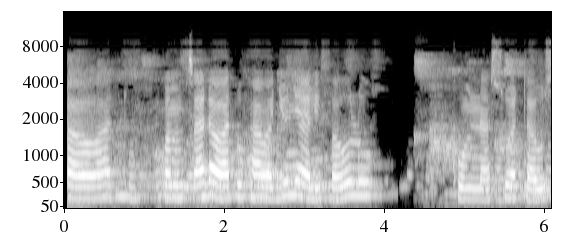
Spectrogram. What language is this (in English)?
Swahili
